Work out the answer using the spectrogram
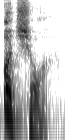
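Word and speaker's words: axoa: Alors ça s'écrit O-X-O-A, mais ça se prononce ochoa.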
